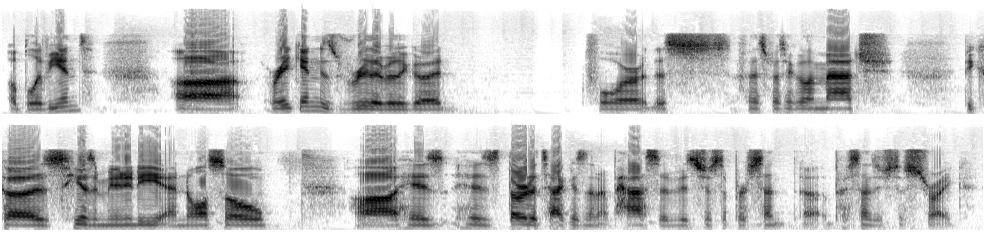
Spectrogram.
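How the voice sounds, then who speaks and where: A man giving casual, hesitant commentary over his own gameplay, often pausing with fillers and forgetting names. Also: fairly low pitch, fairly even intonation, vocal fry, pushed and bright, clear, resonant tone. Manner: hesitant, many fillers, loses track of names. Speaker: gaming video creator.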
